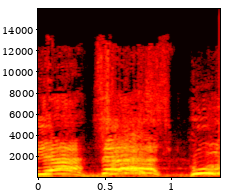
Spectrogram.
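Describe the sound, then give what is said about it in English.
A Danish expatriate five-a-side football team in Sydney bellows its pre-match cheer as three loud shouted bursts from several voices, separated by brief silent gaps. “That's the sound of the Sydney Vikings conducting their pre-match cheer before their weekly five-a-side football match in the city's inner west.”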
